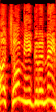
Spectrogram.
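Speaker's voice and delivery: mock unmanly, high shrieking voice.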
